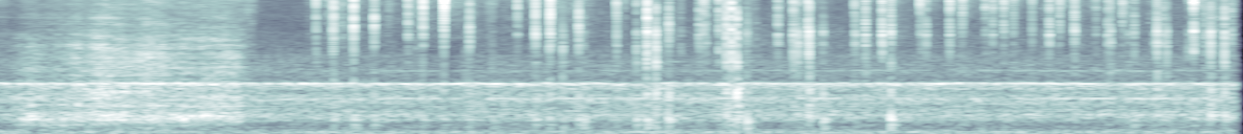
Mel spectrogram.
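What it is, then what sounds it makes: Wooden log box. Long nails scratch and then tap quickly on a wooden box made from a log section, working over its bark-textured sides and top. A rough, hissing scrape opens the clip, giving way to rapid, uneven dry clicks over a faint steady hum.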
